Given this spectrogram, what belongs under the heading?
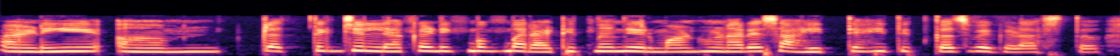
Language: Marathi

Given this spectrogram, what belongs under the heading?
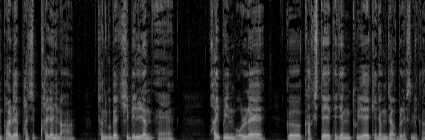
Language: Korean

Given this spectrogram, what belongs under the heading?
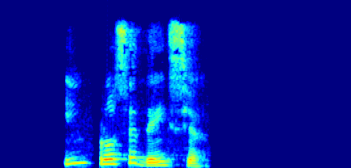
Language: Portuguese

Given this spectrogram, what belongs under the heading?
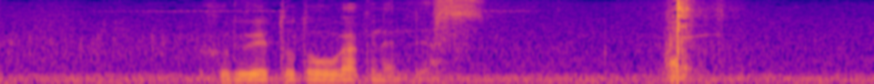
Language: Japanese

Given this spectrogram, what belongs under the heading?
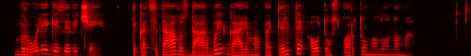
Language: Lithuanian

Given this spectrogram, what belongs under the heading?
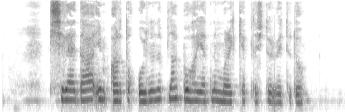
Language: Uyghur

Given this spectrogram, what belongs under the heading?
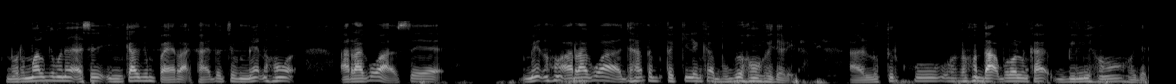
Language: Santali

